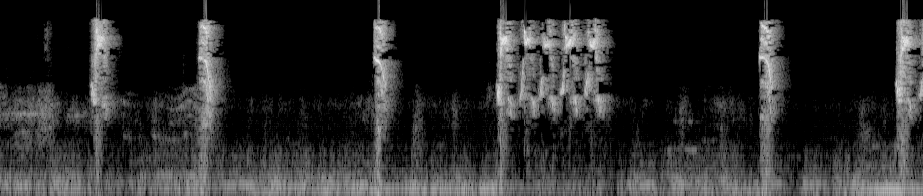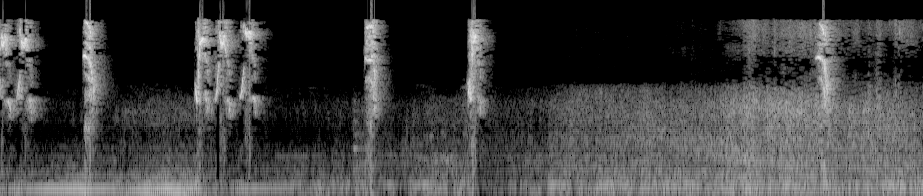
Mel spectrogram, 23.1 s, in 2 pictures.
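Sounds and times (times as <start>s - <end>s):
faint low rumble: 0.0s - 6.2s, 7.6s - 11.2s, 14.9s - 23.0s
Oriental magpie-robin giving harsh rasping notes: 6.2s - 7.6s, 11.2s - 12.9s, 14.0s - 14.9s, 17.3s - 17.7s, 21.6s - 22.1s.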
